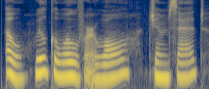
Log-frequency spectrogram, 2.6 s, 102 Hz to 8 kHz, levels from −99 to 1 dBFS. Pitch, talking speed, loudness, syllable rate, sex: 195 Hz, 160 wpm, -16 LUFS, 3.7 syllables/s, female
